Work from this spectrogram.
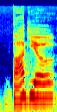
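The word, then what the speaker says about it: Baguio: served and you're gonna have to help me pronounce this yeah bagio yes bagio City First United Methodist Church which was not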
